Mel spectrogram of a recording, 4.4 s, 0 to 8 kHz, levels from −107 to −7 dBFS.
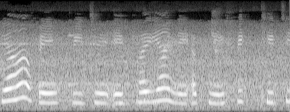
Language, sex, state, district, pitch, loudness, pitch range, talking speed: Hindi, female, Madhya Pradesh, Dhar, 260 Hz, -15 LUFS, 250-300 Hz, 125 wpm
